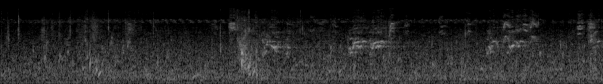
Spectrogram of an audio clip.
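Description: Gentle trickling and lapping of slow river water, with a few short bird chirps scattered through and one quick falling call about halfway.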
